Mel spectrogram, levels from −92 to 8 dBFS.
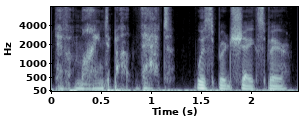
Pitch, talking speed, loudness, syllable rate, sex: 90 Hz, 145 wpm, -18 LUFS, 6.1 syllables/s, male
